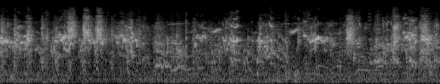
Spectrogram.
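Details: Young budgerigars, last year's babies now grown, in their new aviary during their first days there; a dense flock chatter of buzzy squawks and quick chirps, continuous throughout.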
